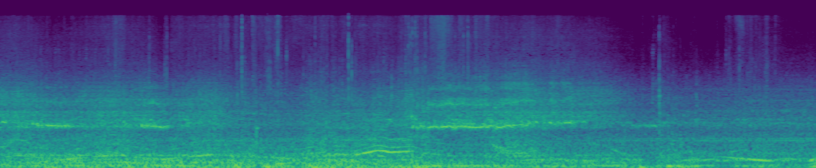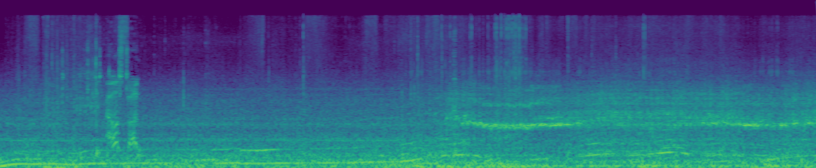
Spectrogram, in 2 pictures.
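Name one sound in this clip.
A car engine roars and whines loudly.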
